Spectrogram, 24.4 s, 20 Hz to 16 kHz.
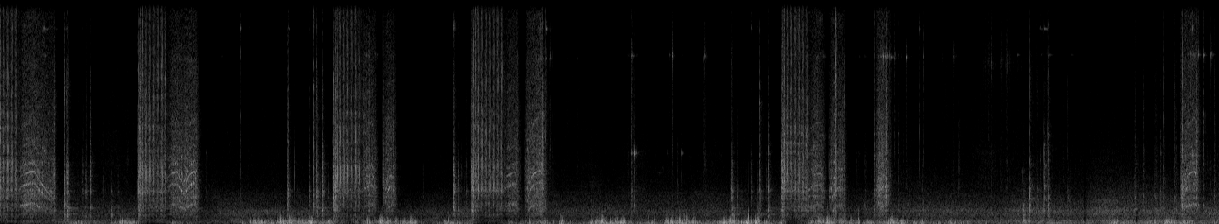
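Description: A car wheel comes off with a ratchet and 17 mm socket during a strut top mount change. Repeated rasping, clicking bursts of tool work come close and loud, with short pauses between runs.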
